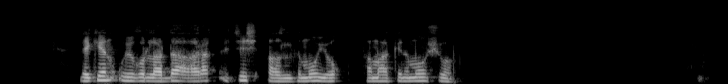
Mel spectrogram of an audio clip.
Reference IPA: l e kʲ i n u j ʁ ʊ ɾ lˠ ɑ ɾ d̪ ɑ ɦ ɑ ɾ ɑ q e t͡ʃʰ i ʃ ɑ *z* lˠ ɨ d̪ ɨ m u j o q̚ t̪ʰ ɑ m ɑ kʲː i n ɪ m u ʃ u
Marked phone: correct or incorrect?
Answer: correct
